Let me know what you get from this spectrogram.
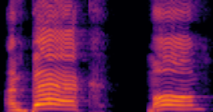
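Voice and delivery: high, loud call for mom. Acted. Child calling home to his mother, loud high call. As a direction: shout for mom from the doorway.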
